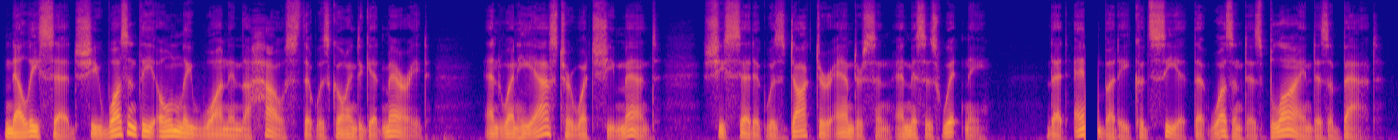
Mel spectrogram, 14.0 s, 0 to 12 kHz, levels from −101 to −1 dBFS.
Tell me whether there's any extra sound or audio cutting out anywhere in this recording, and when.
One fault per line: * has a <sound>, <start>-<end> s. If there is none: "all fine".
* has a dropout, 10.8-11.0 s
